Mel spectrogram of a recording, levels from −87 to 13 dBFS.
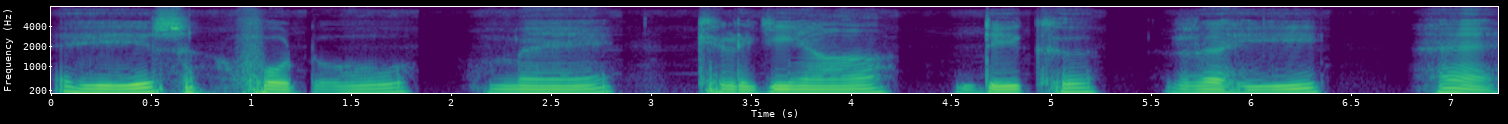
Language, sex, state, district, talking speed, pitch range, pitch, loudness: Hindi, male, Madhya Pradesh, Umaria, 60 wpm, 110-130 Hz, 115 Hz, -17 LUFS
